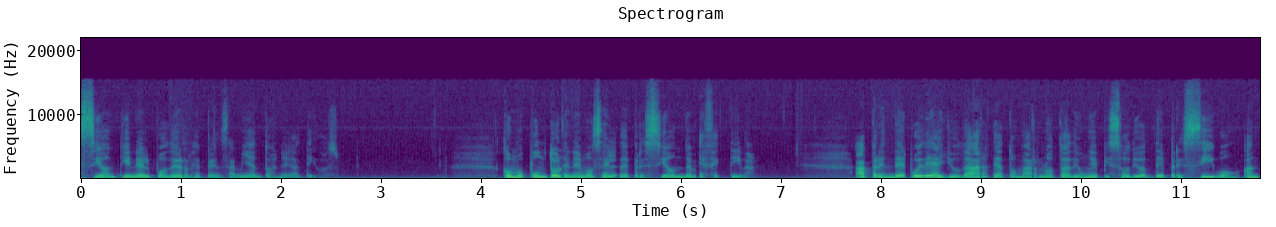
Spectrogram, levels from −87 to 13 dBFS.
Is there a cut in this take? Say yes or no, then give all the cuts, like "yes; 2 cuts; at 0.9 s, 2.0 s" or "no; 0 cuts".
yes; 5 cuts; at 1.1 s, 4.8 s, 5.4 s, 6.1 s, 8.2 s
